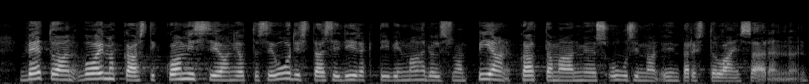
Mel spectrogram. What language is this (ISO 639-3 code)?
fin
